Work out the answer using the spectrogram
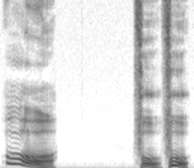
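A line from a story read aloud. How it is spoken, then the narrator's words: Alarmed yelling. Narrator (Russian): завопил я, увидев, как девушка медленно опускается вниз, а ее шаловливые ручки уже вовсю теребят пояс моих штанов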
